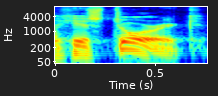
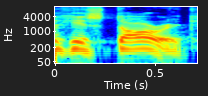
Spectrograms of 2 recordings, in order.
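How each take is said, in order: First: "historic" with a rounded "or", his-TOR-ic; correct vowel demo. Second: "historic" with an open "ah", his-TAR-ic; wrong vowel demo. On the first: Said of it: "而是historic". (正确示范：historic读or) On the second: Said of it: "不是historic". (错误示范：historic读成tar) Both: Shown as a demonstration.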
